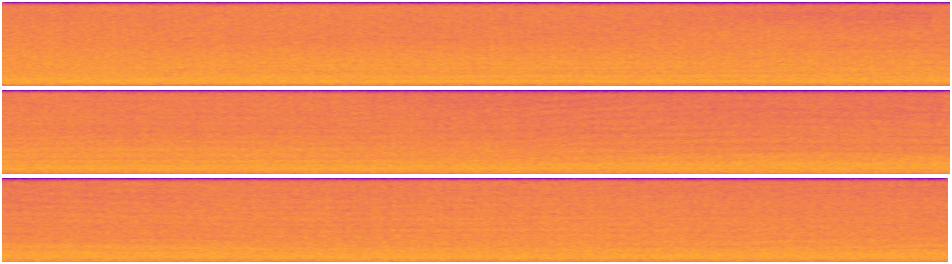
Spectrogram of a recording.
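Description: Canal water flowing, a loud, even, unbroken rush.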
